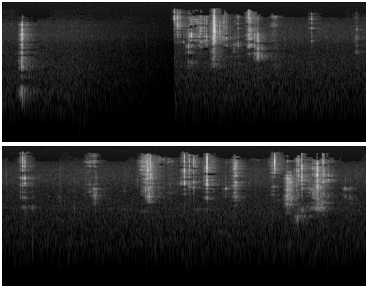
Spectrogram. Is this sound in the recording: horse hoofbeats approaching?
no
